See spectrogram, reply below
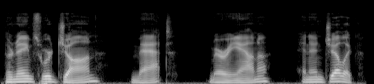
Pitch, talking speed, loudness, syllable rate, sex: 110 Hz, 130 wpm, -18 LUFS, 5.2 syllables/s, male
